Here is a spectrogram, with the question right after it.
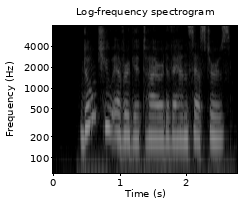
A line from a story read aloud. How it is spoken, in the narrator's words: He cried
